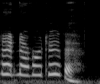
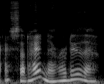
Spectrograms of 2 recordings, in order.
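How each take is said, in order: First: Much higher, emphatic "I'd never do that"; indignant denial. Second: Said in the usual way. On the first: Retold or imitated. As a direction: fling it back at the pastor in outrage.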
